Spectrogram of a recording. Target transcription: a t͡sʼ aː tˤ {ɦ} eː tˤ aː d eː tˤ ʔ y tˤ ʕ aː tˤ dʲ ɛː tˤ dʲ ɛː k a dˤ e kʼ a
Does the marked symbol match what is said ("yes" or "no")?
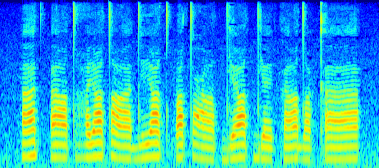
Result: yes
